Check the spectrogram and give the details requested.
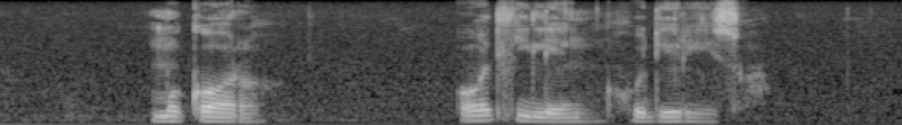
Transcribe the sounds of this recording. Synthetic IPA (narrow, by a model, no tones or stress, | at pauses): mʊkʼɔɾɔ | ot͡ɬileŋ̩χʊdiriːswa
